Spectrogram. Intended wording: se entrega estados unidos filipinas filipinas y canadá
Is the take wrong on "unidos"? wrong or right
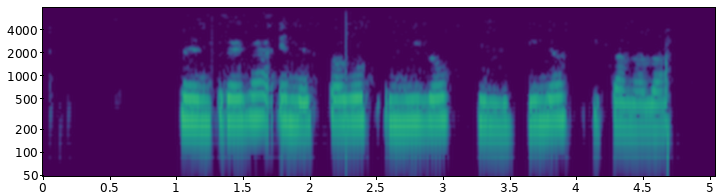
right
